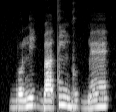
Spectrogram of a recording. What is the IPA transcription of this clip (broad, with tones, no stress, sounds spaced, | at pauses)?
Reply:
b o˨ n i˧ ɡ͡b a˨ t ĩ˧ ɡ u˨ ɡ͡b ɛ̃˨˦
